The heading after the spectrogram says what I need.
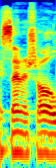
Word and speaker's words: seneschal: Reginald Seneschal. probably fall under that. Yeah. How do you say that word? Does anyone know? Seneschal. Seneschal.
